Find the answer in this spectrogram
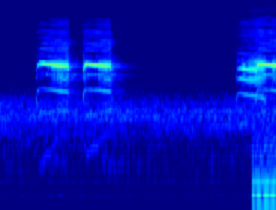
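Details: Canada (Gray) jay gives three harsh, nasal, slightly buzzy calls, two close together and one after a pause, over a steady low background hum, near nesting blue jays.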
